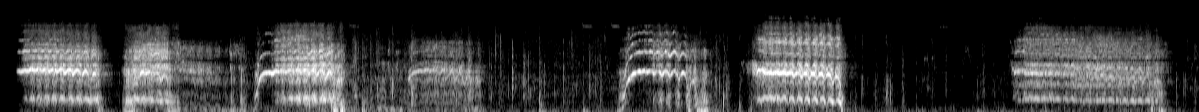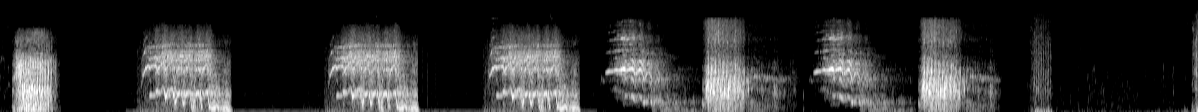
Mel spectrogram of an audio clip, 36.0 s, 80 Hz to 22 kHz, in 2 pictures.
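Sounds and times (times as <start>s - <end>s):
horse neighing and whinnying: 0.2s - 7.3s, 9.2s - 12.8s, 15.2s - 17.6s, 18.2s - 18.9s, 20.0s - 21.5s, 22.9s - 24.3s, 25.3s - 33.8s.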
